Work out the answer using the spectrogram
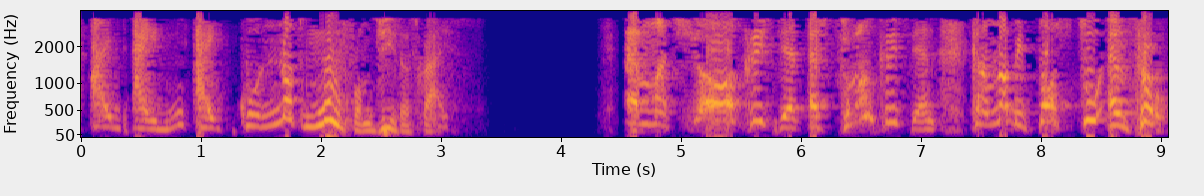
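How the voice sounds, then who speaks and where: A man's voice: very high-pitched, fairly bright tone, slightly rough, poor audio. A man from Ghana with a Ghanaian accent preaching a teaching sermon, emphatic and repeating phrases to drive them home.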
